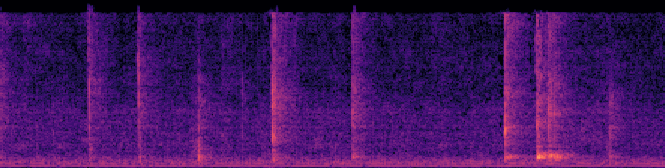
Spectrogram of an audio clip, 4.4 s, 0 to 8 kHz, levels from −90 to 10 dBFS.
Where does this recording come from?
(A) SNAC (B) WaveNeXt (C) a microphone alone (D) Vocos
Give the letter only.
B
